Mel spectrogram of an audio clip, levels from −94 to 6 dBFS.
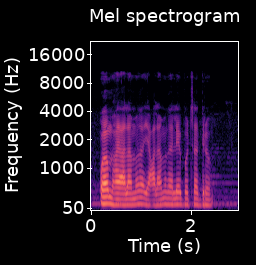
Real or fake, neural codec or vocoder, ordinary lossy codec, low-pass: real; none; none; none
